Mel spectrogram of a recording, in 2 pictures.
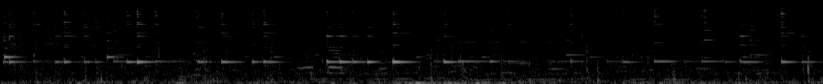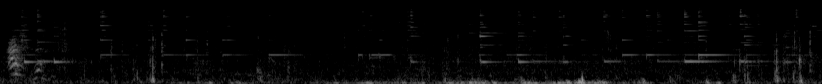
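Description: A herd of goats moving about, with one louder call about eight seconds in and faint thin ringing tones that come and go throughout.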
